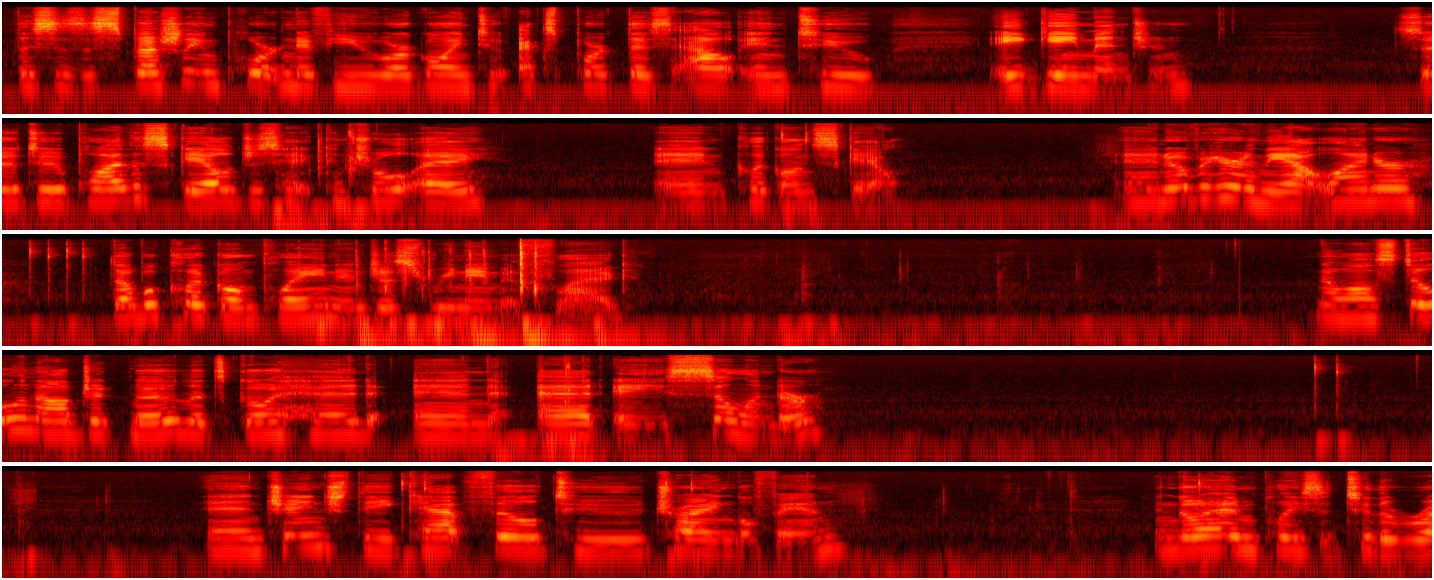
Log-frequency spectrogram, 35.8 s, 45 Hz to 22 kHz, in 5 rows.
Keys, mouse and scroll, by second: 6.5 click, 8.6 ctrl+a, 10.9-12.0 drag, 16.0-16.5 typing, 16.8 Return, 24.0 shift+a, 27.9-35.7 drag.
